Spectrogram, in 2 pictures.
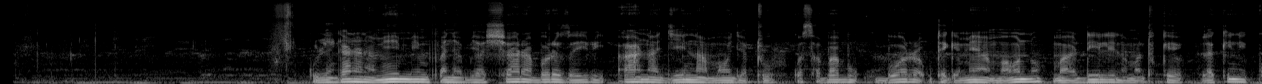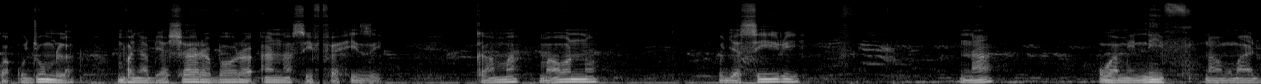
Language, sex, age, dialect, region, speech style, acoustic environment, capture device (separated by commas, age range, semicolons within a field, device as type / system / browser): Swahili, male, 18-24, Kenya - Nairobi Sheng-influenced, Kenya, happy; relaxed; focused, nature; silence, mobile / Linux / Chrome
